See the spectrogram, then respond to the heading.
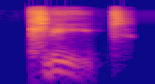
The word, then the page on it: cleat: Indian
